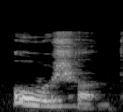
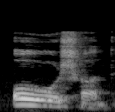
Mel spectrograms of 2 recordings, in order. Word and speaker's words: ঔষধ: এর পরবর্তী শব্দ রয়েছে ঔষধ ঔষধ আমরা কিন্তু ঔষধ বলি কিন্তু না এটা হবে ঔষধ ঔষধ ঔষধ একটু ধাক্কা দিতে হবে এর পরবর্তী শব্দ রয়েছে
